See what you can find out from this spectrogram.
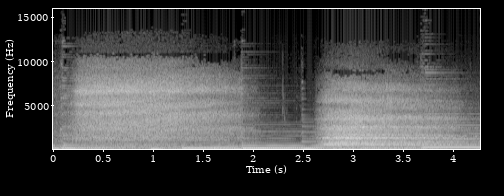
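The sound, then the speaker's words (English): A deep, calming 'dragon' breath in and out from a children's meditation: a long airy inhale, a short pause, then a longer, slightly louder exhale, both soft and hissing over steady, gentle background music tones. “a deep dragon breath in and out”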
